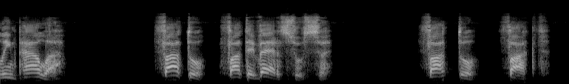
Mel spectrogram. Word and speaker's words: palla: When pronouncing a double consonant, pause briefly before it, hold the consonant sound slightly longer, and stress it more strongly than the surrounding vowels. Examples. Pala, shovel versus palla, ball. Notice the double l in palla.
